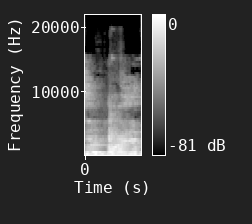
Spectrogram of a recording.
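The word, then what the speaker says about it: Aniaha: A-N-I-A-H-A, don't spell it the wrong way. Don't do it. A-N-I-A-H-A, it's Anaya, but it's not really Shania.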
